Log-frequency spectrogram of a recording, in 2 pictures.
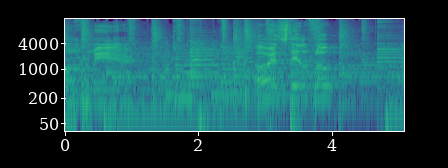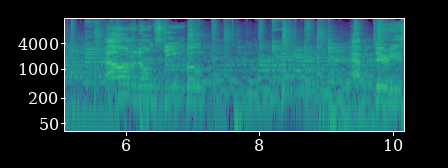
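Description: Live country-rock band music: strummed acoustic guitar over bass and drums, with a lead line that slides between notes.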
